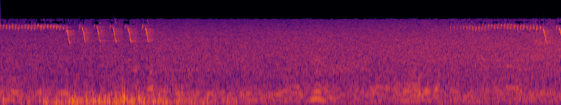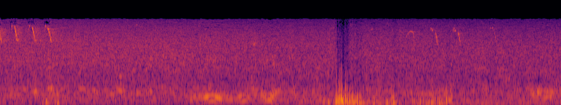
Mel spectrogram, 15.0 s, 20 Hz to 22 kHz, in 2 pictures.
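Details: Saffron finch at a repique song competition in Caseros, Merlo, on 26-02-12 gives high, thin whistled phrases: a drawn-out note then a quick burst of four or five sharp repeated notes, three times, over people murmuring.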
